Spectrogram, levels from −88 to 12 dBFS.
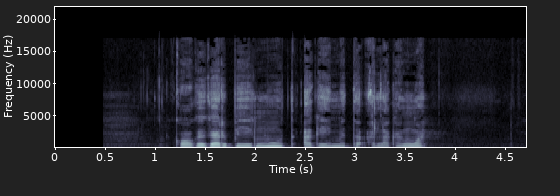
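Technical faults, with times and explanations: Nothing here stands out as a technical fault; the speech just comes through as recorded, with no dropouts, clipping or glitches to point to.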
